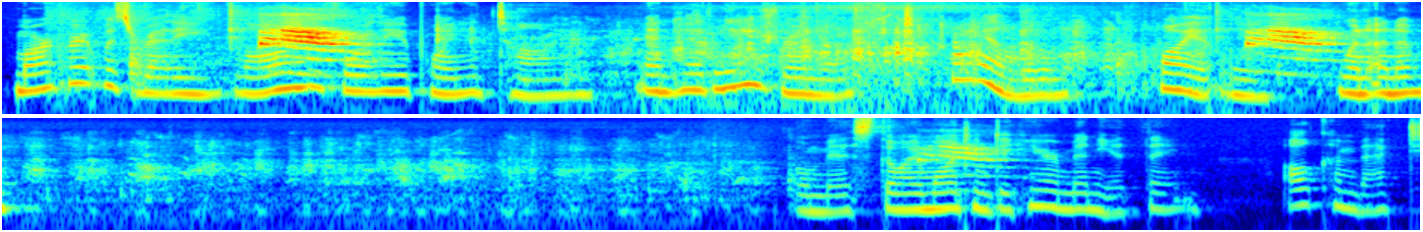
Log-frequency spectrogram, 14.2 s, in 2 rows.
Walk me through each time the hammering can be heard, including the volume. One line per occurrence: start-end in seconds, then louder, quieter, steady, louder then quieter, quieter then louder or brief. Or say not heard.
not heard.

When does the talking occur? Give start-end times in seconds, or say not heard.
0.0-7.2, 11.1-14.1.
